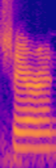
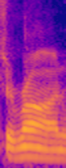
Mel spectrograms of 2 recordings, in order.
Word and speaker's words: Chiron: What's your end result, Sharon? Because you always have an agenda. My name is Chiron, right? And so my name is Chiron. And you please pronounce my name properly.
